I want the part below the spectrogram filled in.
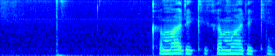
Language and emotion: Russian, neutral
